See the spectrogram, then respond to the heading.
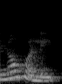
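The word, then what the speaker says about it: normally: से नॉर्मली ठीक है इन ब्रिटिश एक्सेंट यू से नॉर्मली र को साइलेंट करना है ओके द नेक्स्ट इ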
